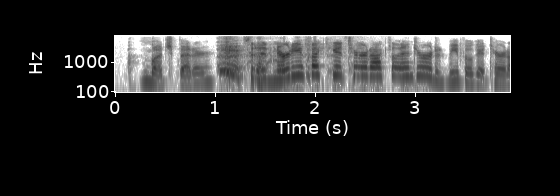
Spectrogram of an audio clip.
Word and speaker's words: pterodactyl: better nerdy effect get pterodactyl enter did people get turned off van der I missed a - I was watching a snapchat I have failed because the P is silent but I mean I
